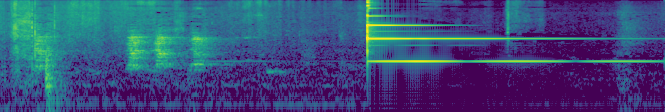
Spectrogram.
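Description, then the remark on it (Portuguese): A small meditation bell, used in a guided Zen meditation practice, is struck once, clear, its bright tone ringing out and slowly fading over several seconds. A few muffled handling sounds come before the strike. “Então, peraí que eu vou pegar o sininho.”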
